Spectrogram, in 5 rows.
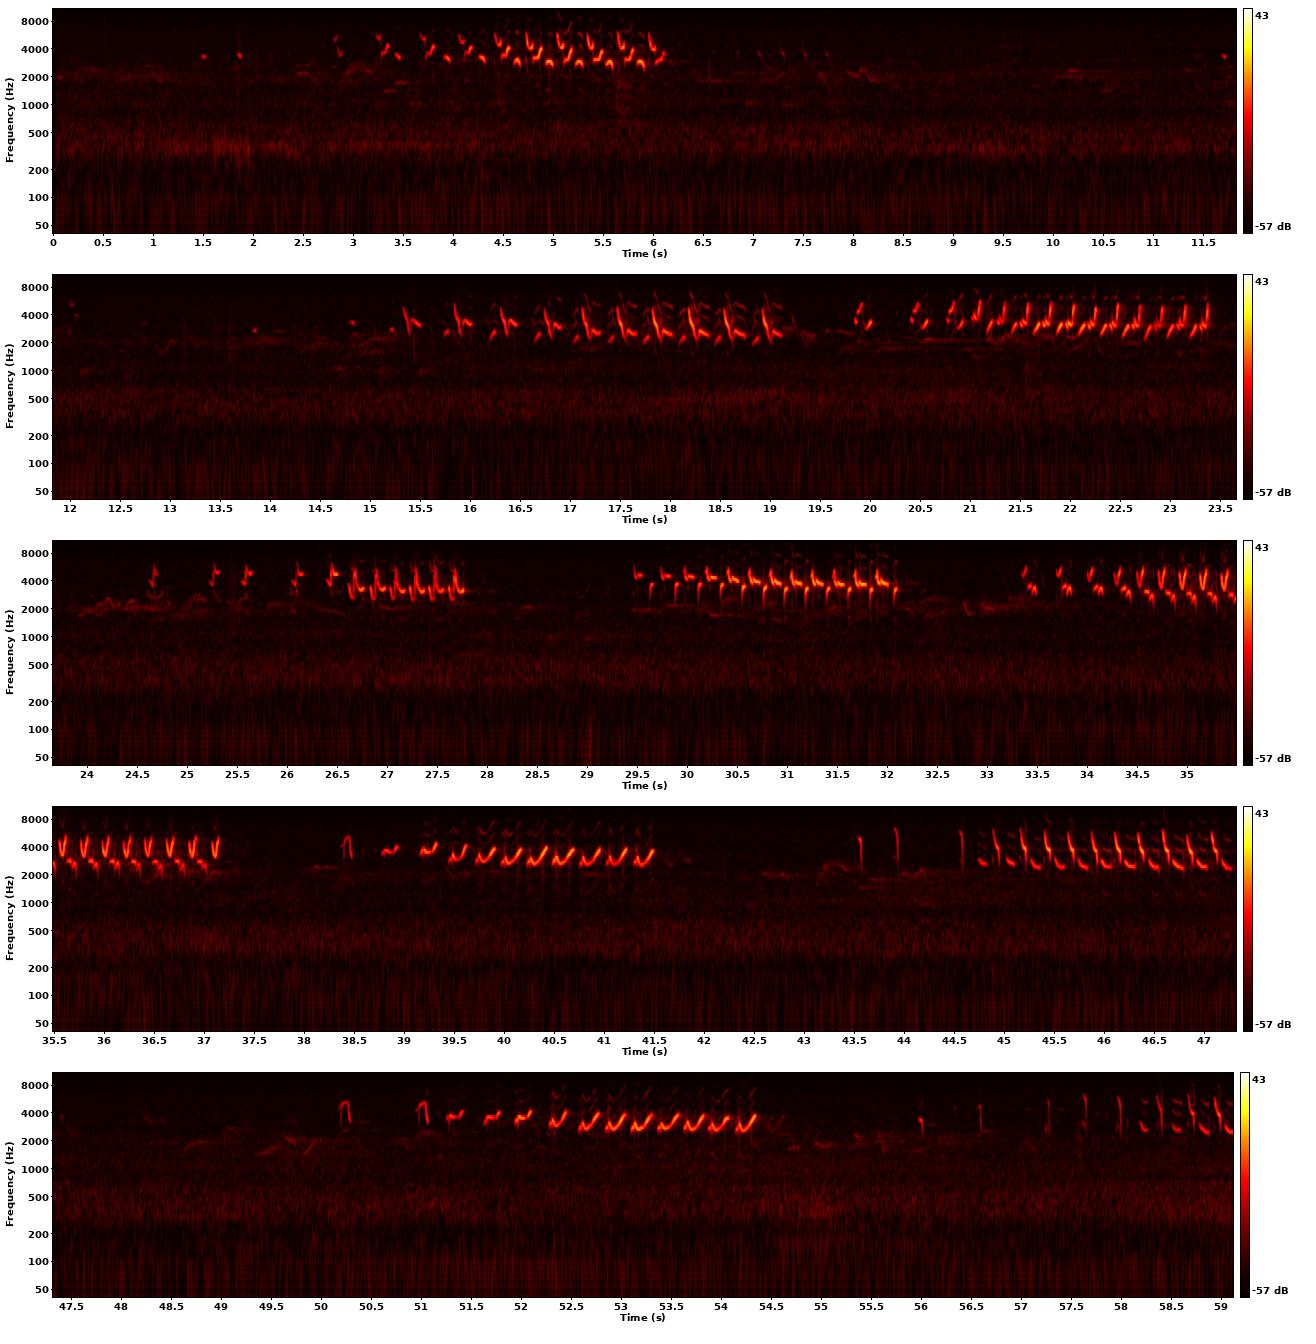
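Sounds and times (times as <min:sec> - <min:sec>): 
woodlark singing: 0:03.1 - 0:06.2, 0:15.2 - 0:23.5, 0:24.6 - 0:27.9, 0:29.5 - 0:32.2, 0:33.4 - 0:37.2, 0:38.3 - 0:41.6, 0:43.4 - 0:47.4, 0:49.4 - 0:59.1.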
